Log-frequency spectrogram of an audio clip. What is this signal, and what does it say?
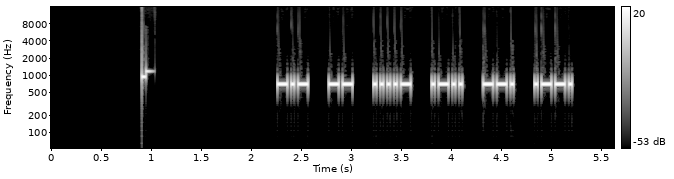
Morse code, heard as a keyed tone, about 36 wpm, spaced as for 25 wpm, 700 Hz. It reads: KM4LGP
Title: USA Call Signs - 6 Characters - 2x Character Spacing - 35wpm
